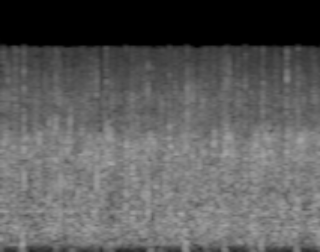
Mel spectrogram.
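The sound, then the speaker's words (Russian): Children playing a rain game clap densely and continuously, mixed with low thumping foot stomps, together building a loud, steady roar that mimics a heavy downpour of rain. “Ногами топаем тоже.”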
